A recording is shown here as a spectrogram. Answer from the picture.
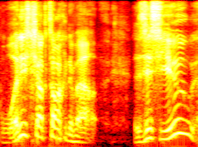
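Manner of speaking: retold demanding boss. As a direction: imitate a boss calling someone out, loudly.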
